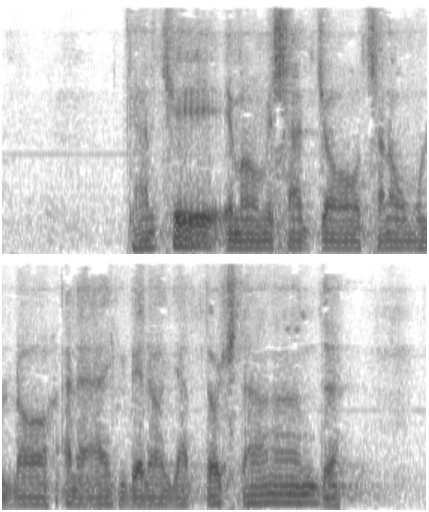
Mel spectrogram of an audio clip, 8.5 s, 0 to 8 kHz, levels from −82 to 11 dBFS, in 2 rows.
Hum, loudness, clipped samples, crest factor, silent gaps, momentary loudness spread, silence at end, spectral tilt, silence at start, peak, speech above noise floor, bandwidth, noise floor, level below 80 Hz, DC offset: none; -23 LUFS; under 0.1%; 20 dB; none; 9 LU; 0.2 s; -4.5 dB/octave; 1.25 s; -4 dBFS; 32 dB; 7.6 kHz; -54 dBFS; -38 dBFS; under 0.1%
